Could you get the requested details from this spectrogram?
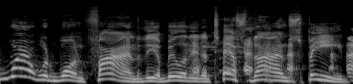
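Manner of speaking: put-on Southern drawl cartoon voice. Retelling what the other person replied, in a southern drawl cartoon voice. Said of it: "a cartoon character with a Southern drawl".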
